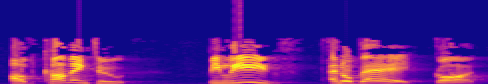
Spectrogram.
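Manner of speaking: loud, weighty phrases with pauses between; emphatic preaching. Real, not acted. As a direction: proclaim it firmly, phrase by phrase. Preacher drives home the call.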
